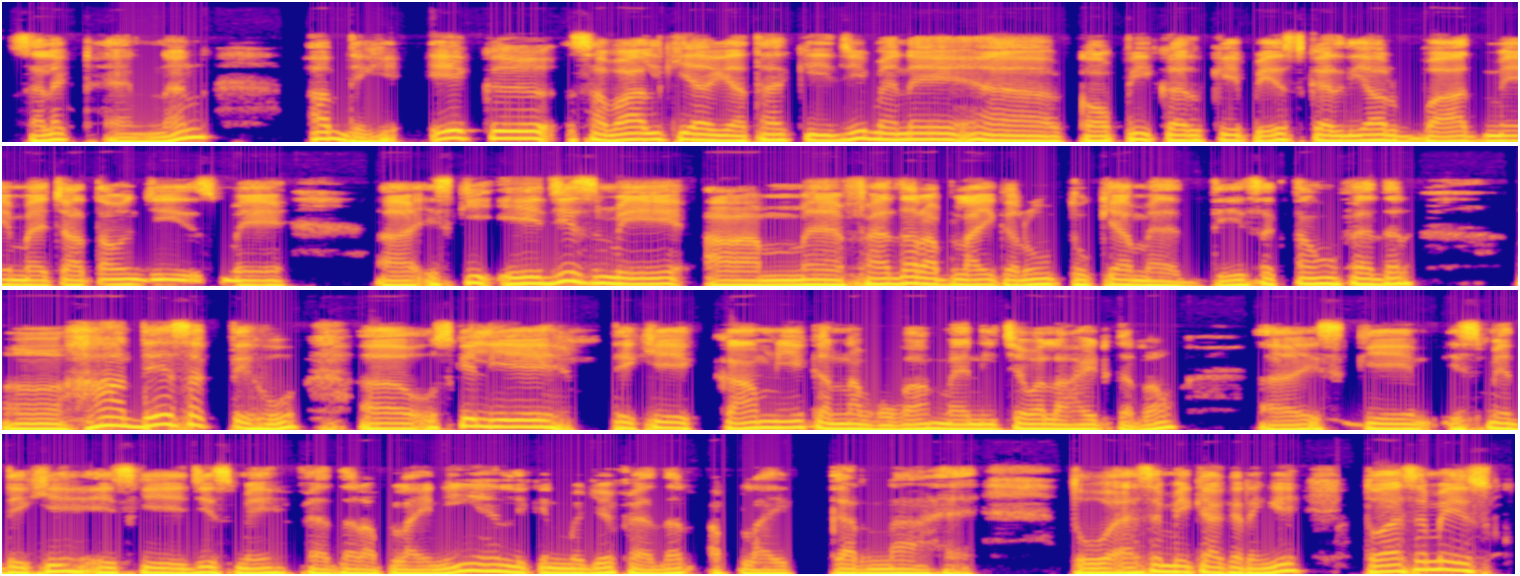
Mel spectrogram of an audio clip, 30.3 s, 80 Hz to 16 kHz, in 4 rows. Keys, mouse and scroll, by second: 18.2 click, 20.6 ctrl+scroll up 1, 22.1 scroll up 2, 23.4 ctrl+scroll down 1.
